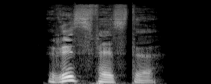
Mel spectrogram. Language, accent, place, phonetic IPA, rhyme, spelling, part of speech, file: German, Germany, Berlin, [ˈʁɪsfɛstə], -ɪsfɛstə, rissfeste, adjective, De-rissfeste.ogg
- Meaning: inflection of rissfest: 1. strong/mixed nominative/accusative feminine singular 2. strong nominative/accusative plural 3. weak nominative all-gender singular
